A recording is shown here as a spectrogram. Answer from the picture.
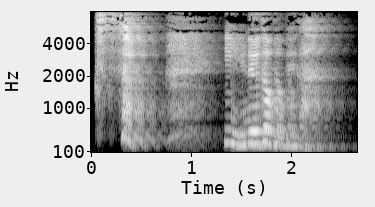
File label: Enemy Voice Damaged Under Attack; Non-Treaty Cruiser Water Princess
